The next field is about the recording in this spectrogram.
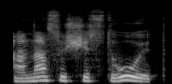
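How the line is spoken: Cat's whisper. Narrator (Russian): шепнула кот ветру

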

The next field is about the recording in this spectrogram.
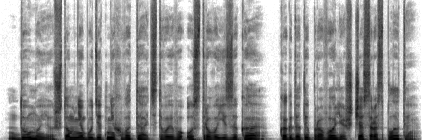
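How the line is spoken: Muttered. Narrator (Russian): пробормотал он

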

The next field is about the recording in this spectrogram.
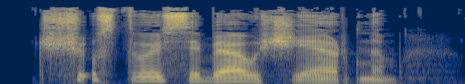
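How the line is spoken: Glum drawl. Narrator (Russian): уныло протянул Мартин

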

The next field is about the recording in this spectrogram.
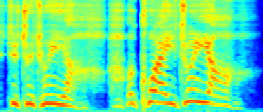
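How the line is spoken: Trembling, terrified voice. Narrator (Chinese): 金半花早已经是面无人色了，他颤声说

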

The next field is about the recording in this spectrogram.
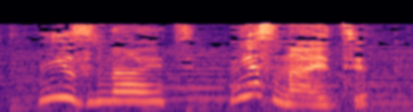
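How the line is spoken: Joyful squealing. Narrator (Russian): Она … радостно визжит

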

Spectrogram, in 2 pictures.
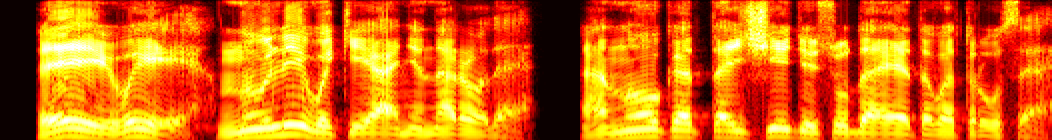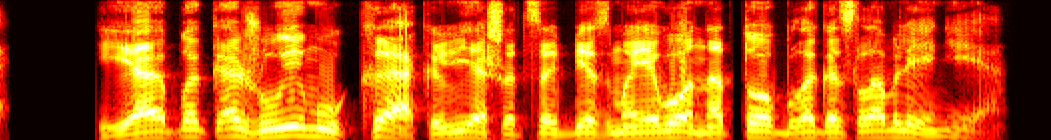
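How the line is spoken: Angry growling clergyman. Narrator (Russian): Злобно рычал церковник

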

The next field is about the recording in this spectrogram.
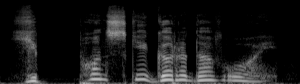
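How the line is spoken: Crushed mutter. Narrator (Russian): убитым голосом пробормотала коллега

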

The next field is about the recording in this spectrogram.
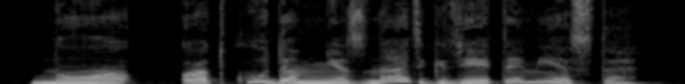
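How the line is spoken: Uncertain question. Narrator (Russian): неуверенно спросила Ива

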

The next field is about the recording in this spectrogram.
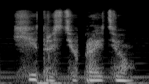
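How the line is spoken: Whispered. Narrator (Russian): прошептала Милава

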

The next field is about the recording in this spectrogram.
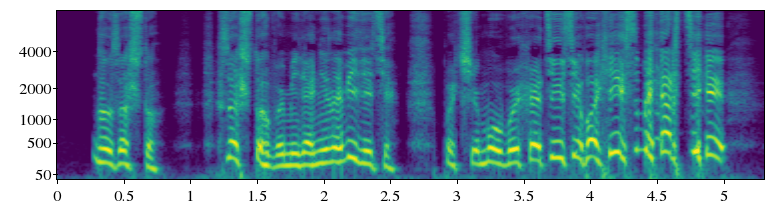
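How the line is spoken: Sobbing. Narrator (Russian): Из горла его рвались рыдания

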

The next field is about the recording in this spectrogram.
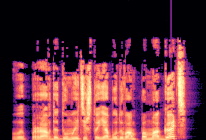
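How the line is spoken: Angry exclamation. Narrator (Russian): гневно воскликнул он

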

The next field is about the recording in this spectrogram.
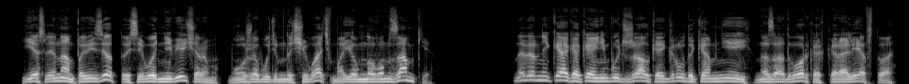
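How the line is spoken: Snorting. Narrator (Russian): фыркнул Ринальдо

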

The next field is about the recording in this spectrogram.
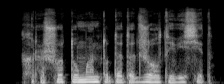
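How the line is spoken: Muttered. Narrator (Russian): пробормотал Никита

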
